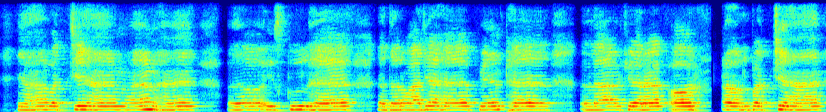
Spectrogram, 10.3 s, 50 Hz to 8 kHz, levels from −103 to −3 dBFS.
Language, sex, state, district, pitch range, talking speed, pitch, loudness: Hindi, male, Chhattisgarh, Balrampur, 240-245 Hz, 100 wpm, 240 Hz, -25 LUFS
